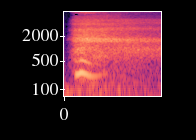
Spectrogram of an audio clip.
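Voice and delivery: long breathy exhale; weary sigh. Acted. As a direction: let out a long, exasperated sigh. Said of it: "And he sighs".

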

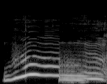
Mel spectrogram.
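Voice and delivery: high, drawn-out mock-ghost wail; spooky ghost woo. Host playing along with Halloween bit, spooky wail. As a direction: hoot it high like a pretend ghost. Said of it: "we're doing the spooky voice".

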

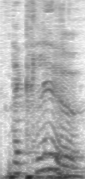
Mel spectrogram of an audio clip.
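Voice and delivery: low, slow, soft pronouncement; mock-solemn, hushed and slow; ominous game master. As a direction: deliver the clue gravely. Voicing the escape-room clue givers.

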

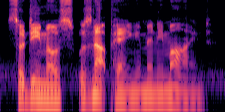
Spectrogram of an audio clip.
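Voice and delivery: usual speaking voice

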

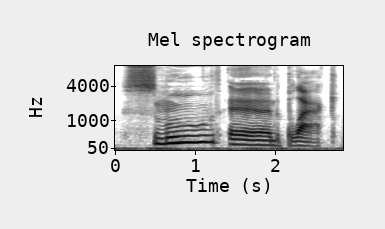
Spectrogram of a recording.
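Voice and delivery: very slow, lingering; hammed-up seductive drawl; mock sultry. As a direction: savor each word suggestively.

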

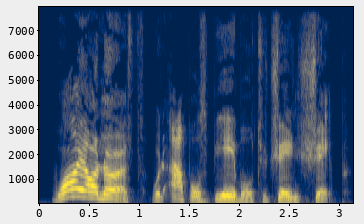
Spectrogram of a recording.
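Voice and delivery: slow, put-on giant voice; exasperated giant apple voice; scoffing giant. A narrator's reading. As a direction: scoff as an incredulous monster.

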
